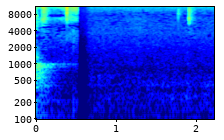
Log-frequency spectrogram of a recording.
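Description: Near silence: faint room tone, with one small faint click about half a second in.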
